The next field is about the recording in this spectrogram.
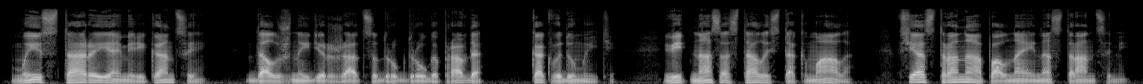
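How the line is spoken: Calm, confident, intimate. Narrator (Russian): он говорил спокойно, уверенно и вместе с тем интимно

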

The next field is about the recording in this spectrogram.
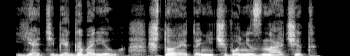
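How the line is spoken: Angry grumble. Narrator (Russian): Сердито буркнул

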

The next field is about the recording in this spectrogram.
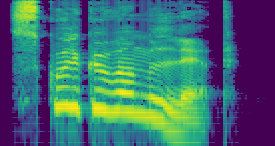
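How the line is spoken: Sharp, slightly singsong question. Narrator (Russian): Резко и немного нараспев спросил он

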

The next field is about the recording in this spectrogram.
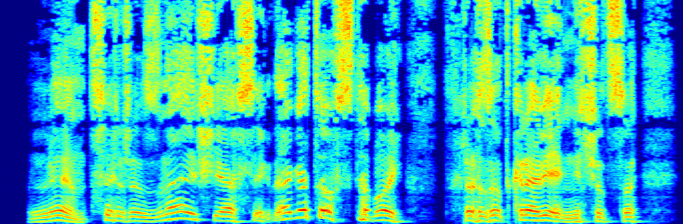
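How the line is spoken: Giggling. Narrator (Russian): не сдержавшись, хихикнул Дидье

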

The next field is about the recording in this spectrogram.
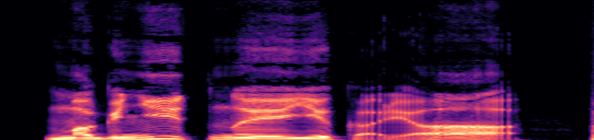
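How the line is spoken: Drawn-out, musing. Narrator (Russian): протянул Кеттер

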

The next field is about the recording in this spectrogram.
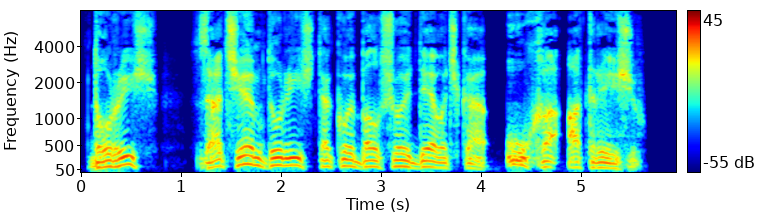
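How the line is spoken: Angry growl. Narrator (Russian): Иногда, если Зося очень шалила около лошадей, он сердито рычал на нее

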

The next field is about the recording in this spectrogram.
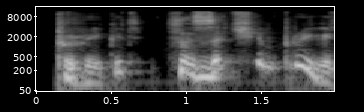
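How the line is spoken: Laughing. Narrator (Russian): сказал он, смеясь

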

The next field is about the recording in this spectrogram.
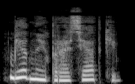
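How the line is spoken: Sighing. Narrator (Russian): вздохнула Агнес

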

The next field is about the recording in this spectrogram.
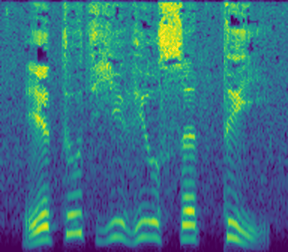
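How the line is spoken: Contemptuous drawl. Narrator (Russian): протянул Йовин, словно плюнул

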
